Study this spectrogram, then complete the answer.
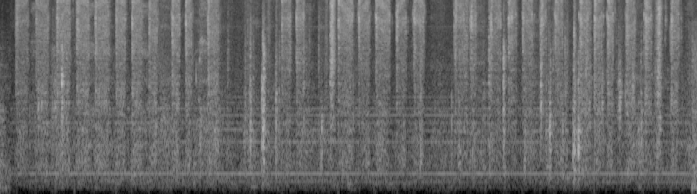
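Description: Spray paint hissing onto the top of a tealight holder for its final coat, in quick, rhythmic bursts of close, steady spraying with brief pauses and no talking.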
